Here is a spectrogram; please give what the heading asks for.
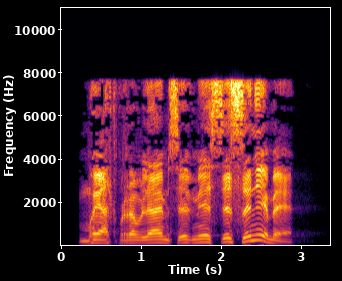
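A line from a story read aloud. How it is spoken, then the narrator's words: Menacing fat pirate. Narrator (Russian): Грозно сказал толстобрюхий пират Буль-Буль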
